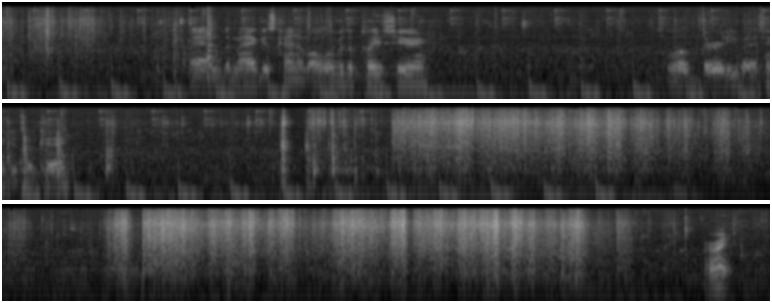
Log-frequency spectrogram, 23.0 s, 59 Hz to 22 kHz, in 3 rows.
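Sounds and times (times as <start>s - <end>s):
packaging crinkling and rustling: 0.0s - 3.5s, 10.7s - 22.3s.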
